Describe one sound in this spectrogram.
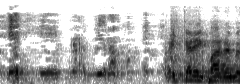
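A woman laughs into her hand up close.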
